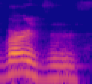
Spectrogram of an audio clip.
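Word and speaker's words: Verzuz: It's verses. Verses, but they have a Z in there.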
